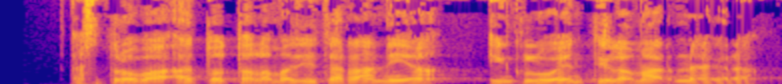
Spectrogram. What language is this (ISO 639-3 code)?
cat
